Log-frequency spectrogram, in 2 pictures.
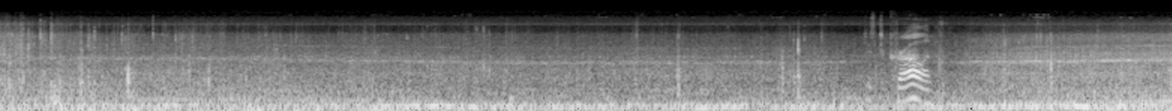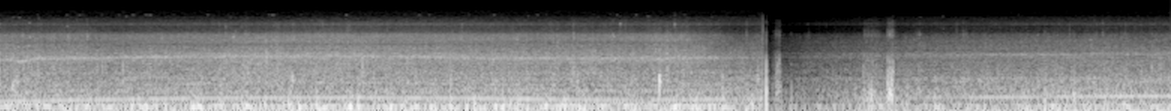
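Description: Jeep Grand Cherokee ZJ driving slowly on a gravel mountain trail: a steady low engine and tyre rumble with wind on the microphone. A brief warbling sound comes about midway, and the sound drops away suddenly for a moment near the end.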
